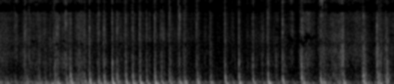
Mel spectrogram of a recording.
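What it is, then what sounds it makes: Faux leather trousers tapped and scratched with nails. Long nails tap and scratch folded black faux leather trousers held in both hands, on the smooth, thin, flexible material. About two dozen quick, soft, dull taps land in an uneven rhythm, each with a low thump and a brief crisp edge over a faint scratchy rustle.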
